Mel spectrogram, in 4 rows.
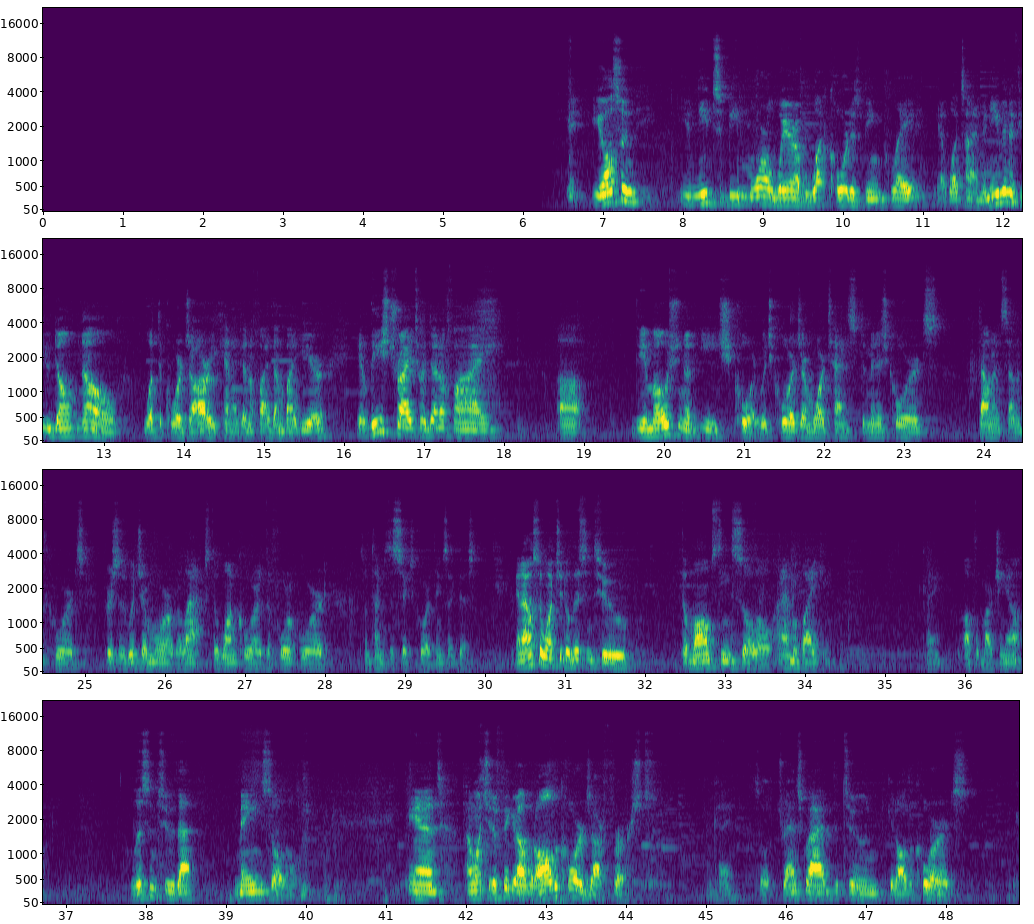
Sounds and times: Speech: 0:06.6 - 0:18.0, 0:18.6 - 0:34.4, 0:35.5 - 0:36.8, 0:37.8 - 0:40.1, 0:41.2 - 0:44.5, 0:45.1 - 0:48.3.

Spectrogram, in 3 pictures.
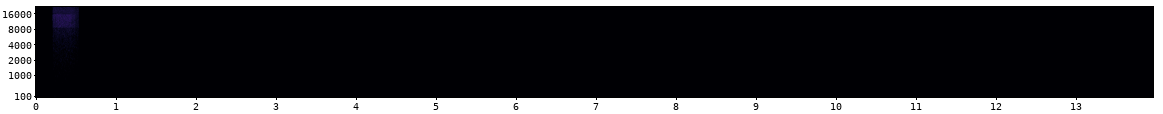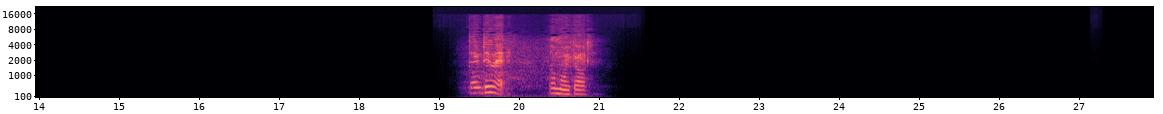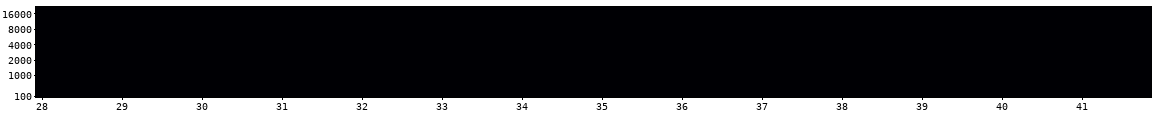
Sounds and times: Silence: 0:00.0 - 0:18.4, 0:19.3 - 0:21.6, 0:22.3 - 0:41.8.

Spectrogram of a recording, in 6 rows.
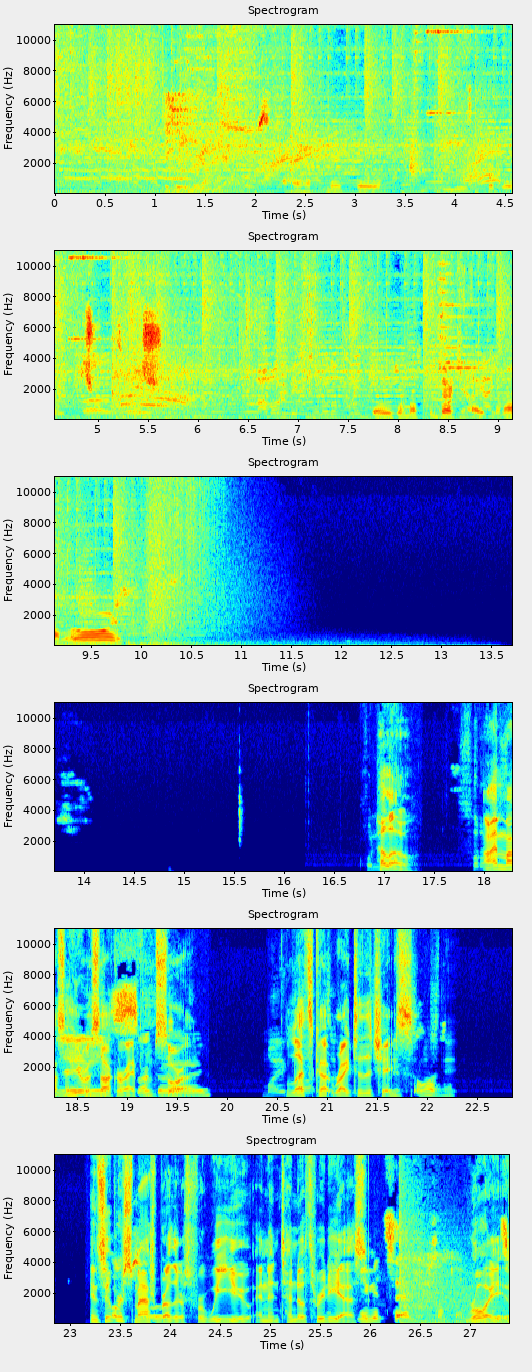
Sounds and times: Speech: 0:02.3 - 0:03.3, 0:03.9 - 0:05.7, 0:06.6 - 0:09.9, 0:17.9 - 0:19.8, 0:20.4 - 0:22.3, 0:23.2 - 0:27.3.

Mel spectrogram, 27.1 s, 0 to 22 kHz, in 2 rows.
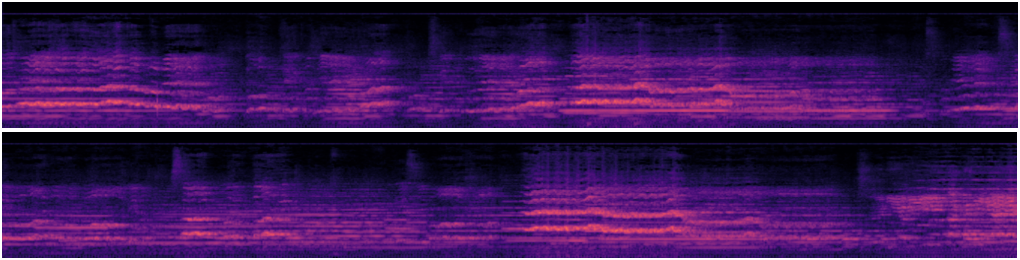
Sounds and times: Opera: 0:00.0 - 0:27.0.

